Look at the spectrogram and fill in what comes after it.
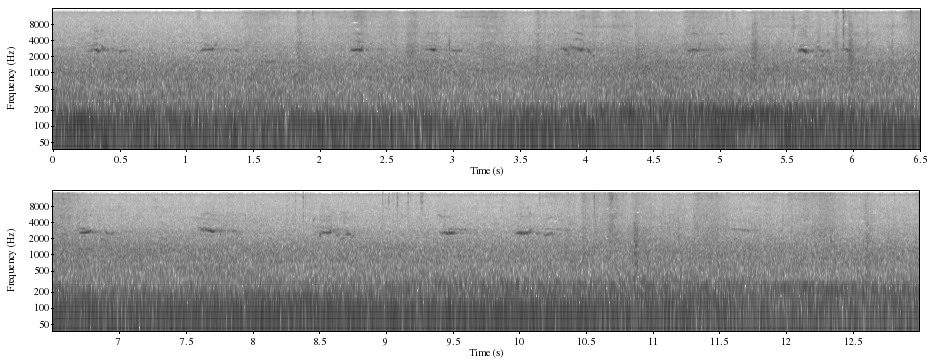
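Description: A bird chirping over and over, short chirps about every half second that stop about eleven seconds in, over a low steady rumble.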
